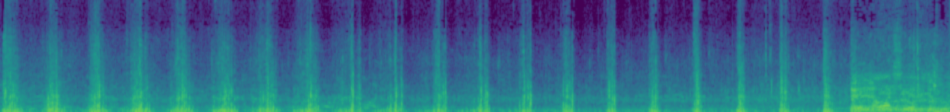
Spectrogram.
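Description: Boots stamp on pavement in a steady marching rhythm.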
